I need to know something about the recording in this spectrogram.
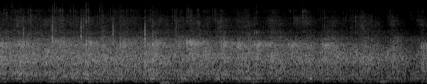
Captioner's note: audience clapping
